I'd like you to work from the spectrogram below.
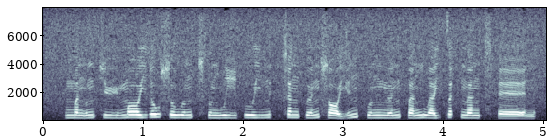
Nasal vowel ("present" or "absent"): absent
